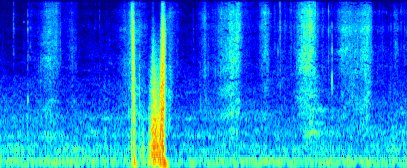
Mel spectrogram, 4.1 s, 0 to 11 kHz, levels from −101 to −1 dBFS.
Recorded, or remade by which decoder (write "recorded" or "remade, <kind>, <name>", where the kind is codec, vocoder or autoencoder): recorded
